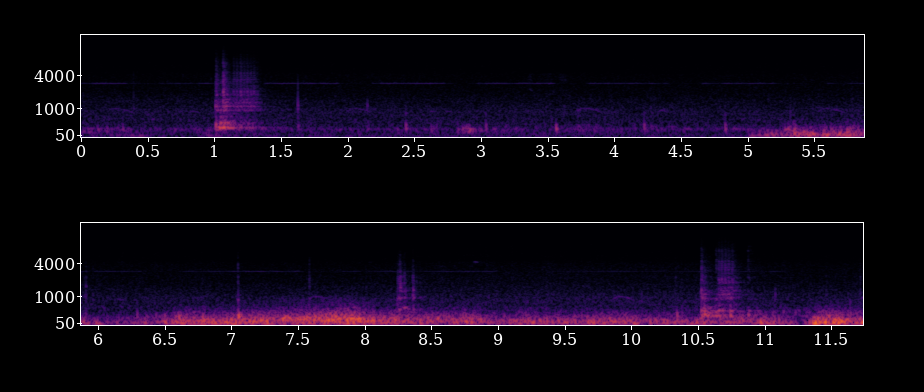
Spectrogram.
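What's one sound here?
Tennis balls bounce with sharp thuds on the ground.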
